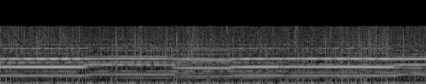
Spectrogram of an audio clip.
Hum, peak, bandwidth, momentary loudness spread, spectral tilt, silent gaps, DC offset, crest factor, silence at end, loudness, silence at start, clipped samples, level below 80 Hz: none; -14 dBFS; 6.6 kHz; 6 LU; -0.5 dB/octave; none; under 0.1%; 14 dB; 0 s; -28 LUFS; 0 s; under 0.1%; -46 dBFS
